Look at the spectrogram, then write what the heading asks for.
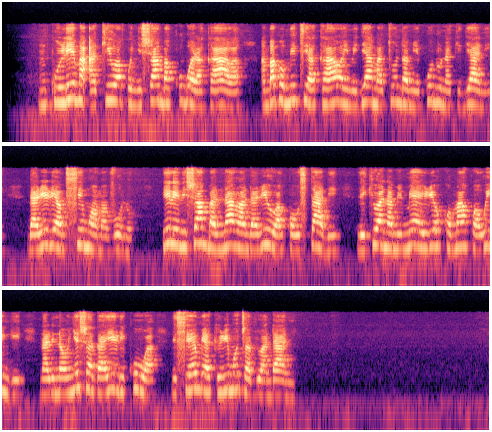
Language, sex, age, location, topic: Swahili, female, 18-24, Dar es Salaam, agriculture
